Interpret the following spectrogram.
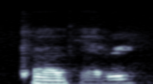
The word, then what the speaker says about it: Cagliari: Cagliari. I think Cagliari is how it's pronounced.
